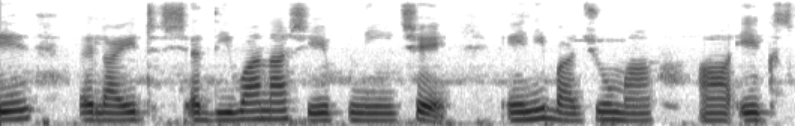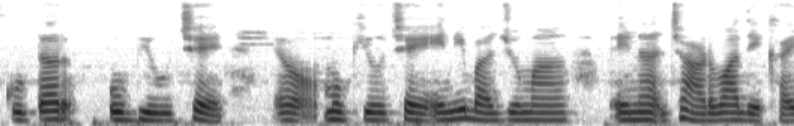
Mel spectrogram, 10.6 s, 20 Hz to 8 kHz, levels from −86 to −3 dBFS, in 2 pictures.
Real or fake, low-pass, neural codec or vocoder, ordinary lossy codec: real; 7.2 kHz; none; none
